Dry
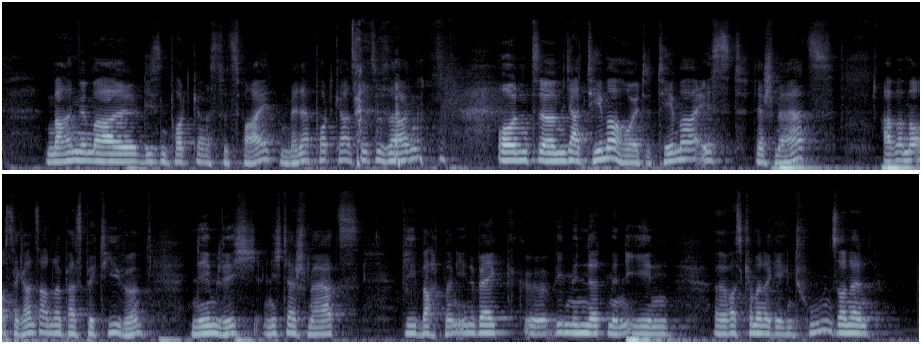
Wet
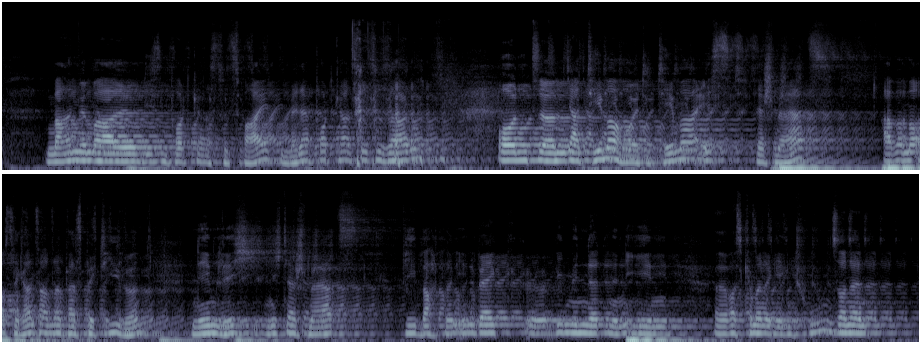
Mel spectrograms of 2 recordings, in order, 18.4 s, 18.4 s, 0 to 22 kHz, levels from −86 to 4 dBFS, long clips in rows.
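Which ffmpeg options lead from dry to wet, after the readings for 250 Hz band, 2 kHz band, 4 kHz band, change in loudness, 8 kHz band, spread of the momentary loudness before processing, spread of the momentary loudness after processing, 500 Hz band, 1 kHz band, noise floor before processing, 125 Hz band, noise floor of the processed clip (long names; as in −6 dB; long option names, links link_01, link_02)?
−4.5 dB, −4.5 dB, −4.5 dB, −4.5 dB, −4.5 dB, 12 LU, 14 LU, −4.5 dB, −4.5 dB, −54 dBFS, −4.5 dB, −52 dBFS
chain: -af "aecho=1:1:154|308|462|616|770|924|1078:0.316|0.19|0.114|0.0683|0.041|0.0246|0.0148,volume=-5dB"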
